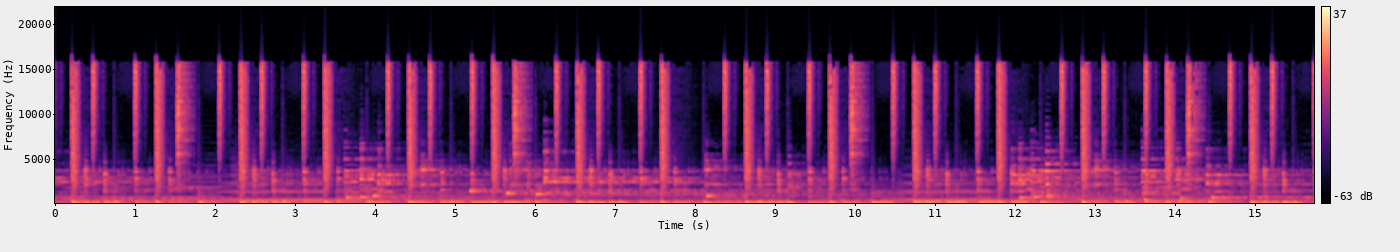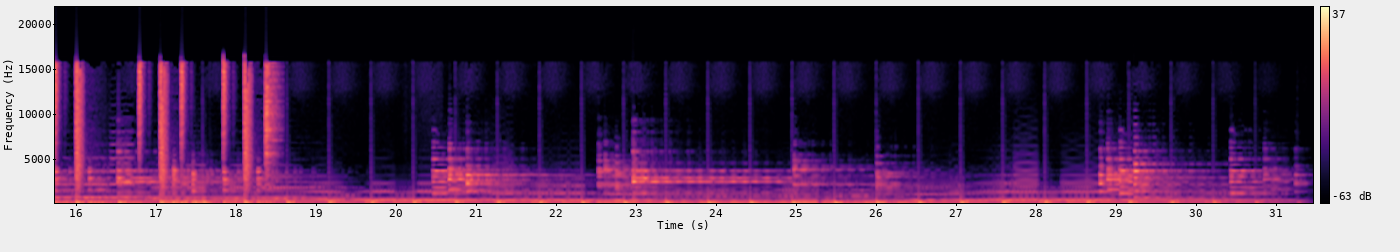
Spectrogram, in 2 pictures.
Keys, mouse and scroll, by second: 3.7 2, 3.8 8, 4.0 Return, 5.7 Return, 5.8 middle click, 5.8-6.4 scroll up 2, 6.2 middle click, 7.7 scroll down 1, 8.3 scroll down 1.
